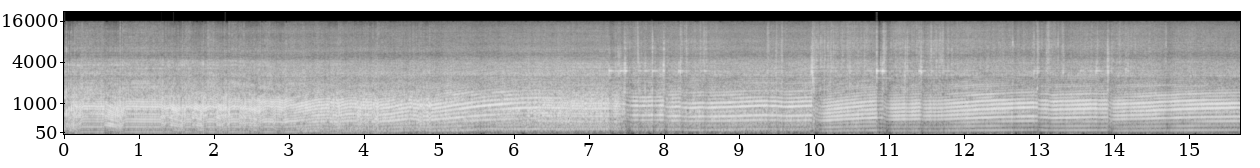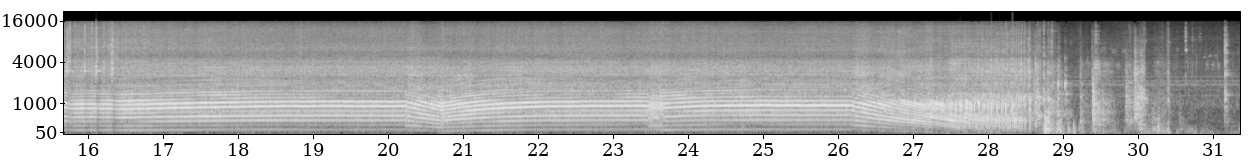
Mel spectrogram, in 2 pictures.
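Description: A two-stroke chainsaw engine drives a portable ore sample mill that is grinding rock. The engine runs at high revs, its pitch climbing and sagging again and again, with two sharp dips about two-thirds of the way through. It winds down and stops near the end.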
